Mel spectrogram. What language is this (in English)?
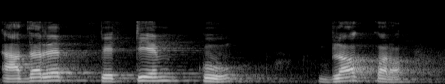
Odia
